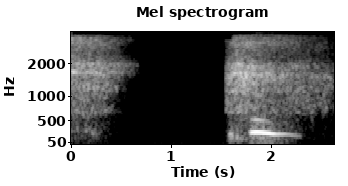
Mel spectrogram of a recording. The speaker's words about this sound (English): take about 3 breaths, inhale and exhale.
